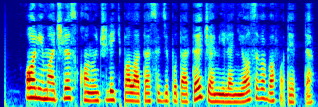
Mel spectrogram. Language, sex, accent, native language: Uzbek, female, Toshkent shahri, Uzbek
